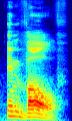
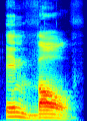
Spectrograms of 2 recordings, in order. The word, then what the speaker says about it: involve: This is difficult because it has the V sound in it. Involve. Two V sounds. V. So with the V, V, V, we have to bite the bottom lip with our top teeth.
